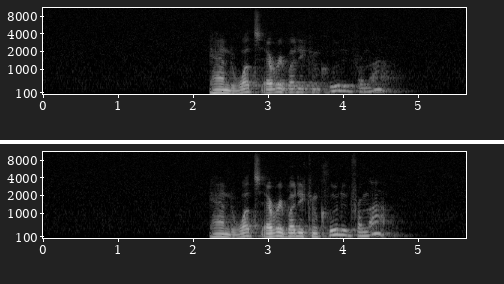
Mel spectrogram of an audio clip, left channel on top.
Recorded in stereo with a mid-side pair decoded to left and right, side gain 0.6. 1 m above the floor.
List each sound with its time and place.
2.2 s a man speaking: 20° left, 0.8 m; by 4.6 s 75° right, 1.7 m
